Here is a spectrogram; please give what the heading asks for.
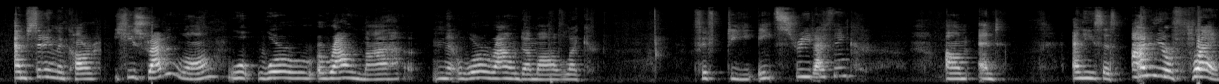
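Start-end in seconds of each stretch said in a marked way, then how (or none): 11.3-12.2 play-acted stern, dead-serious, loud voice. Speaker in a car retelling what the driver said to him, retelling a stern line. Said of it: "he says it really sternly".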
